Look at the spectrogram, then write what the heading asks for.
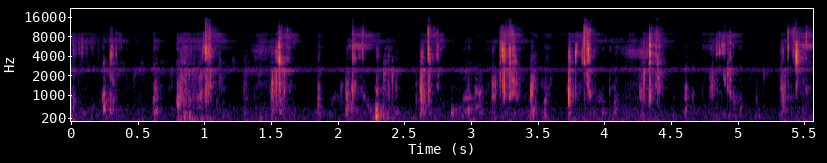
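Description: Close-up chewing of a steamed chicken momo, heard as a run of short, irregular mouth clicks and smacks, about two or three a second.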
